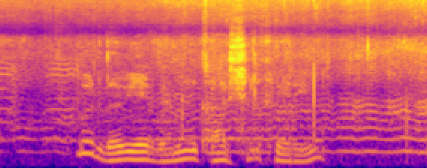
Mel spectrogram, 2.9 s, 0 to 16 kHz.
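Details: Newly emerged honey bee queen in a requeening hive holding several queen cells, piping at 8 pm to assert dominance over rival queens: a loud harmonic toot, one long note followed by two shorter pulses, with faint hive hum behind.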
